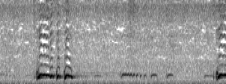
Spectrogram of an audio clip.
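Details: A local zebra dove, whose voice is used to lure other doves into singing, gives a loud burst of quick staccato coos, then a softer distant dove answers before the next phrase begins; low hum underneath.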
